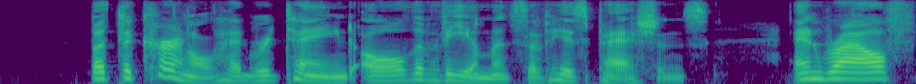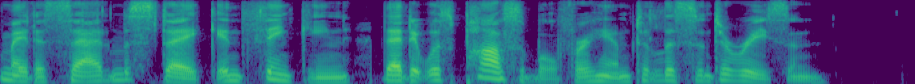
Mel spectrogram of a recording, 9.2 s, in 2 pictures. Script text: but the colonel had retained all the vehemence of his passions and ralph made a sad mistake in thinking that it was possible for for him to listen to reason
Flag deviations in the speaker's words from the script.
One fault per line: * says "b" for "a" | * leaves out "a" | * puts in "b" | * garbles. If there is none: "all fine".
* leaves out "for"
